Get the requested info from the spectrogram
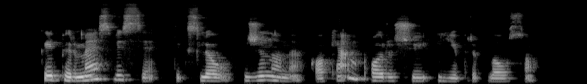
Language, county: Lithuanian, Kaunas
